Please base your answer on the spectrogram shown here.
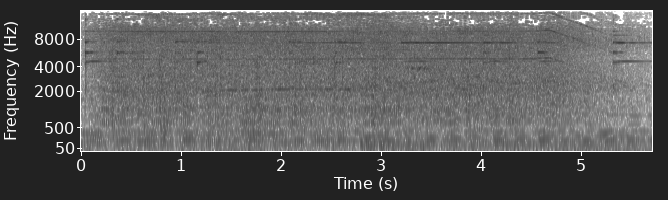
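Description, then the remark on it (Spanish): A concrete drill grinds steadily and loudly during neighbours' major building works, a continuous harsh whine with rattling mechanical undertones that persists throughout before easing slightly near the end. No one speaks. “El sonido del taladro de concreto perfora mi cabeza cual máquina de dentista amplificada”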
